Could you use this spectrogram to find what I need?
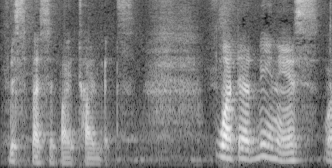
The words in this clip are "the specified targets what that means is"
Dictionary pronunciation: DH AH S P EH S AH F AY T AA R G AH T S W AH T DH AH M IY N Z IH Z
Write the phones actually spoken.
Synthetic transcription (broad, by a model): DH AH S P EH S AH F AY T AA R G AH T S W AH T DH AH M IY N IH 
